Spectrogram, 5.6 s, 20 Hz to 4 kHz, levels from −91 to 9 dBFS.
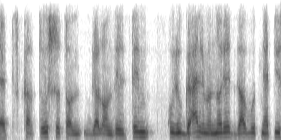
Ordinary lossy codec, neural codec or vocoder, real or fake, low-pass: Opus, 16 kbps; codec, 16 kHz in and 24 kHz out, 0.8 kbps, FocalCodec, streaming, 65536 codes; fake; 3.6 kHz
